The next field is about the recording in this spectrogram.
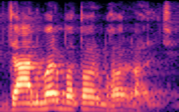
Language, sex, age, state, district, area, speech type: Maithili, male, 60+, Bihar, Sitamarhi, rural, spontaneous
